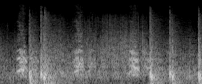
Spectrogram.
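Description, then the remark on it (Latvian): A dog barks repeatedly in short bursts while sharp cracks and pops of New Year's Eve fireworks rockets go off around it, the noisy scene continuous, with no one speaking. “Gaisā lidos simtiem raķešu, tālumā būs dzirdamas prieka gavilas un starp tām arī suņurejas.”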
